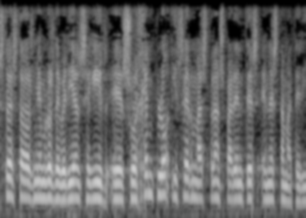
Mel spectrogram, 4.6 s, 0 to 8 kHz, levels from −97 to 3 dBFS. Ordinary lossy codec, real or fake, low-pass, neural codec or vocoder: Opus, 64 kbps; real; 7.2 kHz; none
